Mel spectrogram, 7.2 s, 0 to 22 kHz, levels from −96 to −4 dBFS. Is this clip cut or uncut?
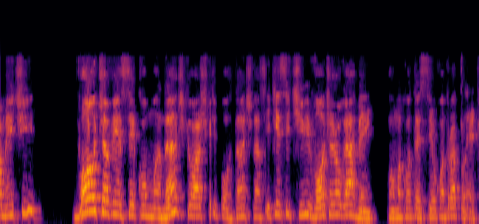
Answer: cut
